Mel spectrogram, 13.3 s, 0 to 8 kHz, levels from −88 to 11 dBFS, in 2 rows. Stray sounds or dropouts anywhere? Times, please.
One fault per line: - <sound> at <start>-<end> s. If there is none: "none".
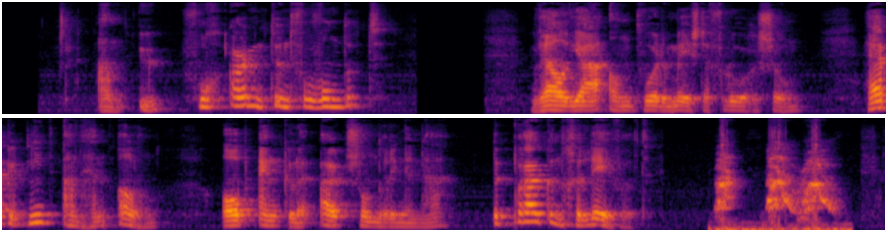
- bark at 11.9-13.0 s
